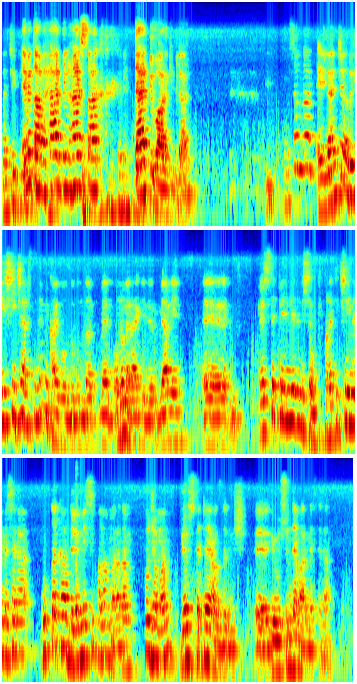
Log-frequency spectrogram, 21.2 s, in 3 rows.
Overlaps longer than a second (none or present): none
